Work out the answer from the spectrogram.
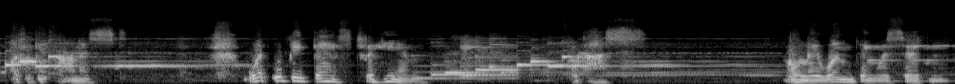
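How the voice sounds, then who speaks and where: Slow, grave son over loud music. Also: male voice, lowish voice. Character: grave, troubled grown son recounting a family crisis. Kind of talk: radio drama narration in first person. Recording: dull AM radio tape, loud music behind. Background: dramatic music.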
